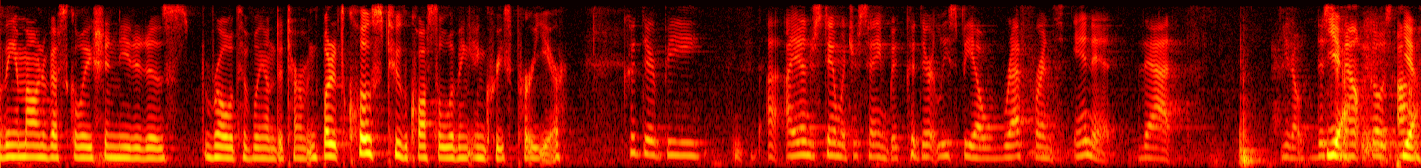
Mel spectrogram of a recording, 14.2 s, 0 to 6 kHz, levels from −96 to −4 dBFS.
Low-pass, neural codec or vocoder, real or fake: 5.4 kHz; none; real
